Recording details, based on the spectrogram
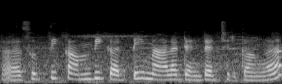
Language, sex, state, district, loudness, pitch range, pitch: Tamil, female, Tamil Nadu, Chennai, -17 LUFS, 215-255 Hz, 225 Hz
